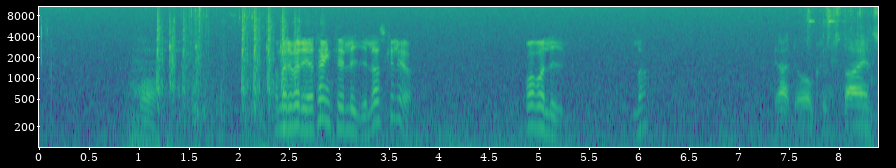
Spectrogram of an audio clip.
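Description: A young man talks casually into a microphone, close up.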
